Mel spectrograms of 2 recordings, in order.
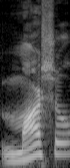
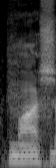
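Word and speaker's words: MRSHLL: want to know featuring marshall i think it's pronounced martial but it's all caps it's r it's m r s h l l all caps it seems like marshalls just without the vowels you know the kids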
